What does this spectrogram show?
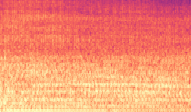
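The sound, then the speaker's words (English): A lawnmower engine drones steadily, a constant low, buzzing hum with no change in pace. It is fairly faint and there is no talking. “sorry, lawnmower, unannoyed me,”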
